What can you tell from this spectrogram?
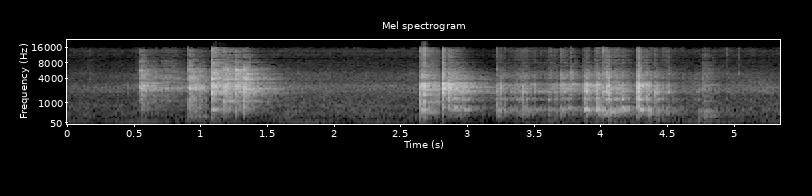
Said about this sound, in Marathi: आपण झाकण देऊन ठेवूया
